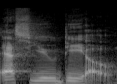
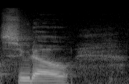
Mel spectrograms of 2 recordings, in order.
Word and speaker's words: sudo: about a popular utility called sudo that's spelled out as s-u-d-o some folks may call it sudo generally it's sudo it stands for super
